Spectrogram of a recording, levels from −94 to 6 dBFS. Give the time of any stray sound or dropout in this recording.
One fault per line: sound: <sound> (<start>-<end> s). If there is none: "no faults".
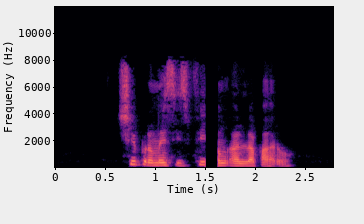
sound: dropout (1.5-1.6 s)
